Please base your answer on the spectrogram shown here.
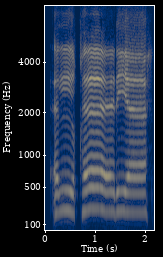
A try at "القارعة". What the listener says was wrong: காரிய இல்ல, ஆட உச்சரிப்பு வரணும். அல் காரிய ஆஹ் ஆஹ் ஆ என்று போயிடலாம்.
